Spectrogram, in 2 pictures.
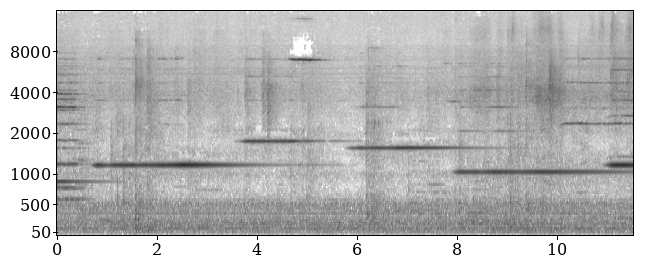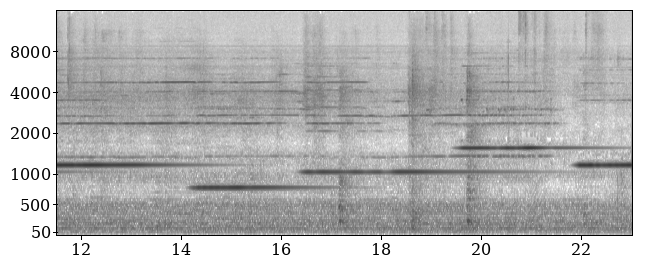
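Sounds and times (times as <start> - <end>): soft struck notes: 0.0 - 5.2
high held ensemble tones: 0.0 - 23.0.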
